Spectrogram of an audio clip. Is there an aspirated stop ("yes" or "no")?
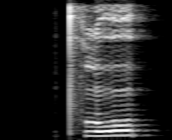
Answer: yes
